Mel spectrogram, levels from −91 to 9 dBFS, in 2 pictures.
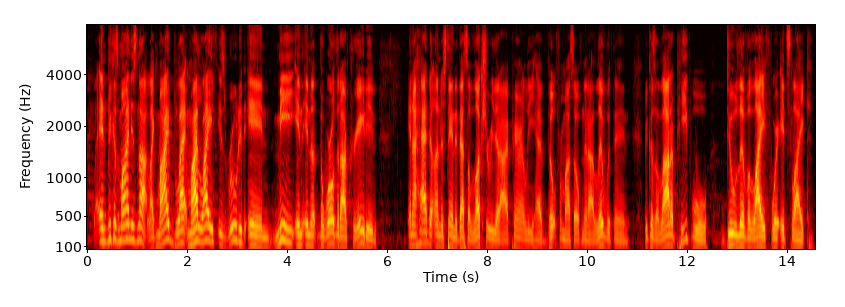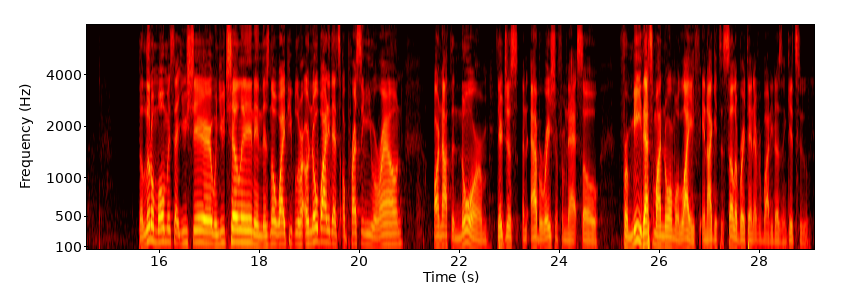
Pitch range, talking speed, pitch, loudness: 100-145 Hz, 215 wpm, 120 Hz, -30 LUFS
